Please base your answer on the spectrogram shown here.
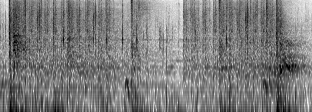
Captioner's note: gunfire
